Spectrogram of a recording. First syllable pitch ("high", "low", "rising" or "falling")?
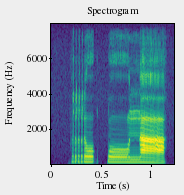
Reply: low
